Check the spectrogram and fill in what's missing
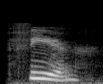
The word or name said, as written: fier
